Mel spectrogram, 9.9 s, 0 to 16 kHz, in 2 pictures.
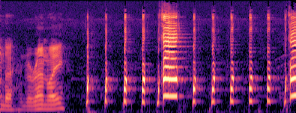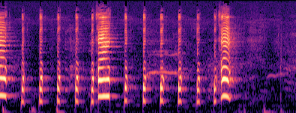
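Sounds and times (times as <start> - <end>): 
speech: 0.0 - 1.2
hen cackling after laying an egg: 1.4 - 8.9.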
